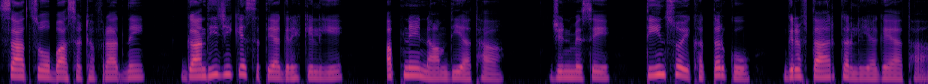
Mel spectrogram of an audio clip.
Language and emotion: Urdu, neutral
